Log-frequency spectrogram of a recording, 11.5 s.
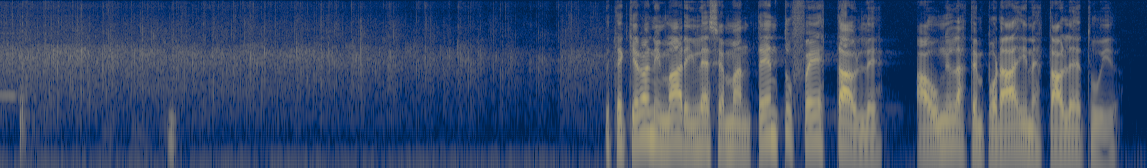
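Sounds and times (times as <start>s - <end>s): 
church audience applauding: 0.0s - 6.5s
speech: 1.7s - 1.9s, 6.0s - 11.2s.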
